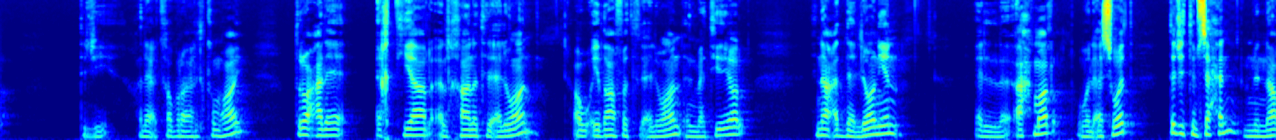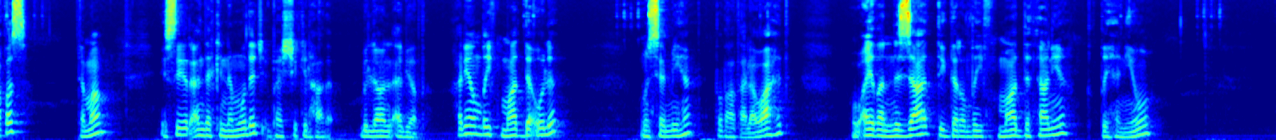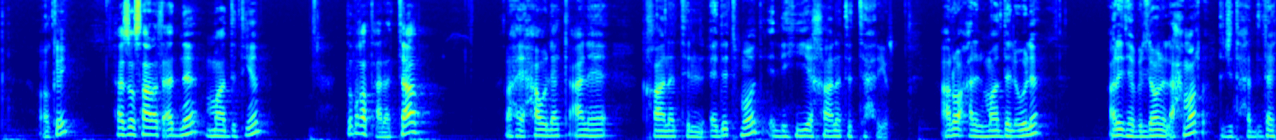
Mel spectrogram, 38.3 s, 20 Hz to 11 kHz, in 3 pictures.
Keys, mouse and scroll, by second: 1.0 click, 5.2 click, 6.4 click, 12.7 click, 14.9 `, 15.7 shift+middle drag, 18.0 click, 18.9-20.4 drag, 24.0 click, 24.7 click, 25.0-26.0 drag, 29.6 Tab, 32.2-34.0 drag, 34.5 shift+middle click, 35.4 click.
